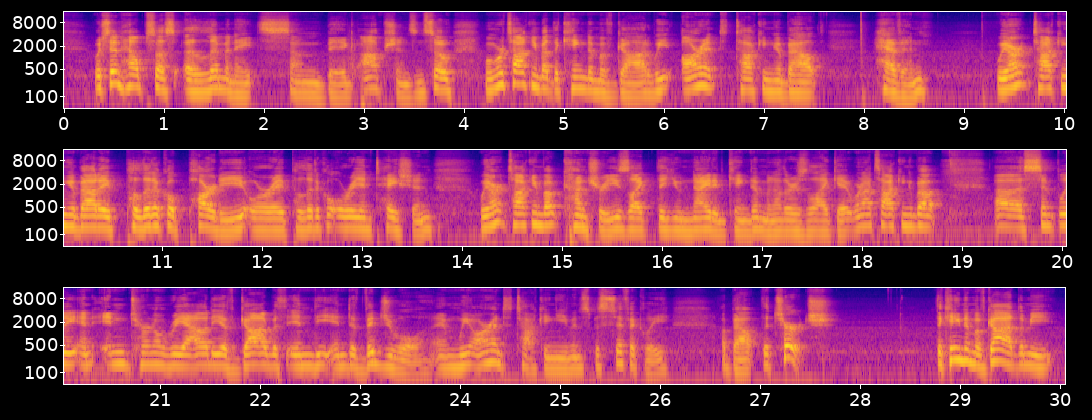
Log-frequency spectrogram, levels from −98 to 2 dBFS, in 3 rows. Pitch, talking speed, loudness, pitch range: 145 Hz, 150 wpm, -18 LUFS, 125-160 Hz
